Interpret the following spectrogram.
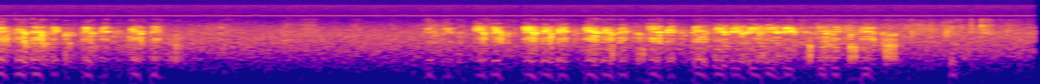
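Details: A young male European badger churrs on a trail camera in Ireland in February, the mating season: a rapid pulsing burble given as a mating call.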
